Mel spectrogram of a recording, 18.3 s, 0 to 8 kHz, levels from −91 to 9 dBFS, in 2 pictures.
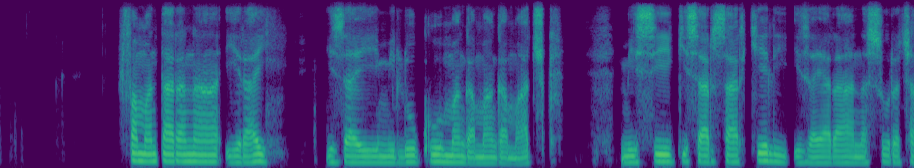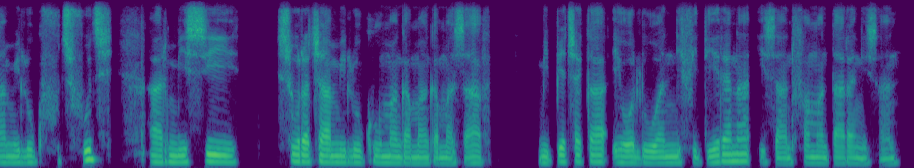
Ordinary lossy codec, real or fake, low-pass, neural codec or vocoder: Opus, 32 kbps; real; 7.2 kHz; none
